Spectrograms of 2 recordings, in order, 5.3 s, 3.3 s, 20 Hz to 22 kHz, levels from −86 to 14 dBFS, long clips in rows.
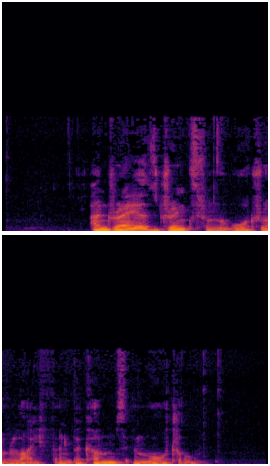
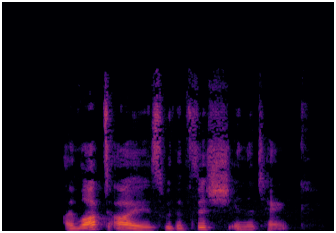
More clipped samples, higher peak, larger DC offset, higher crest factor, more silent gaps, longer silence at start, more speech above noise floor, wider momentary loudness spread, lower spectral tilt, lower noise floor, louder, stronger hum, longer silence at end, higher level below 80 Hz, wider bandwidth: neither; first, -4 dBFS vs -10 dBFS; neither; second, 16 dB vs 22 dB; neither; first, 0.9 s vs 0.65 s; second, 44 dB vs 60 dB; second, 14 LU vs 17 LU; first, -8 dB/octave vs -3 dB/octave; second, -63 dBFS vs -90 dBFS; first, -20 LUFS vs -29 LUFS; neither; first, 0.7 s vs 0.5 s; first, -58 dBFS vs -82 dBFS; second, 11 kHz vs 15.5 kHz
